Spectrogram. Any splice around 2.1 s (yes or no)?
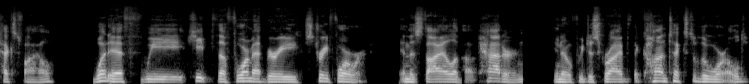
no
